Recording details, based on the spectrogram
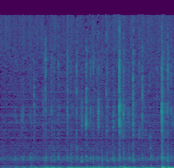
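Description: Quick clicky keystrokes on a computer keyboard, typed in short irregular bursts at close range, with a few louder taps near the end and no talking.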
